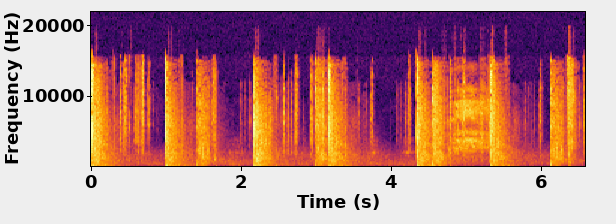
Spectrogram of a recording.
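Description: Gunfire from a colony-management game rings out in bursts: sharp, loud shots with short echoing tails, some closely spaced and others spread out in an uneven volley.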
